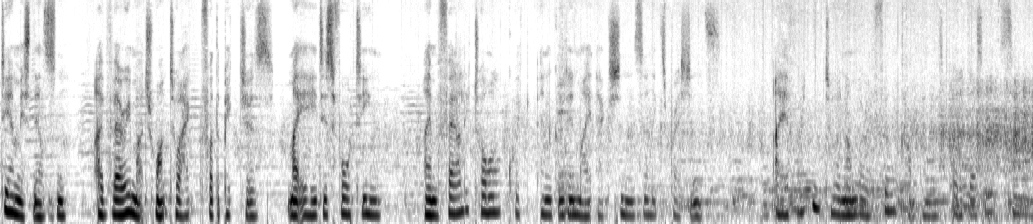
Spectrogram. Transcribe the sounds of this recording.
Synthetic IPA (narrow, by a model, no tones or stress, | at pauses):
d̥ɪɹmɪsnɪlˠsn̩ | ʔa̰ɪvɛɹimʌ̰t͡ʃwɑ̃ntʰəæk̚tfə˞ðɨpɪk̚t͡ʃə˞z̥maɪeɪd͡ʒɨz̥fɔɹtʰĩn | ʔãɪɨ̃ɱfɛɹlˠitʰɔlˠkʰw̥ɪkʔɨ̃nɡʊɾɨ̃nmaɪʔækʃɨ̃n̩z̥ɨ̃nɨkspɹɛʃɨ̃nz̥ | ʔaɪɨvɹɪʔn̩tʰɨːnʌ̃mbə˞ʌv̥fɪlˠmkʰʌ̃mpəniz̥b̥ʌɾɨt̚d̥ʌznɨtsĩm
